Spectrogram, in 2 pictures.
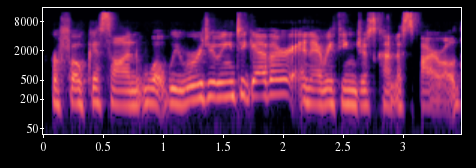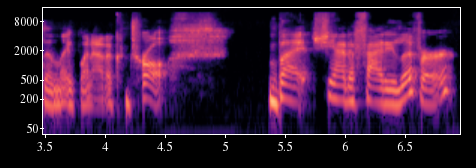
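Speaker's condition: No condition

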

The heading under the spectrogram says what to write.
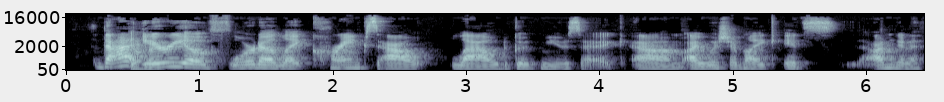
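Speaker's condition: No condition

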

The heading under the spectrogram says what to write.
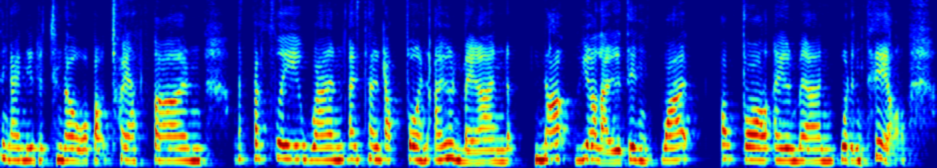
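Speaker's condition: Deafness; relies on lip reading

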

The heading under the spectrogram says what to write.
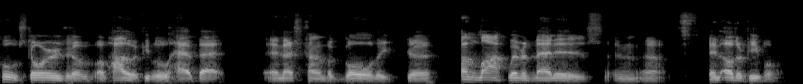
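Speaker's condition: Cleft palate; congenital, severe

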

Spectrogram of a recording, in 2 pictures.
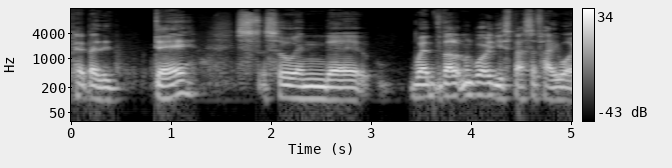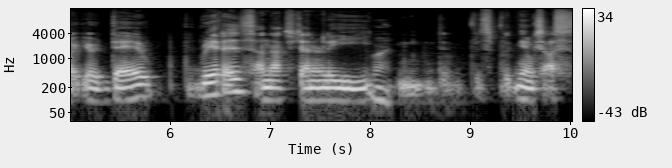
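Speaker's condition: Stammer; stammer since at least school years; member of Maguire Programme for people who stammer, pushes self outside comfort zone; occasional stuttery delivery, long avoided public speaking; repeated sounds, prolonged sounds

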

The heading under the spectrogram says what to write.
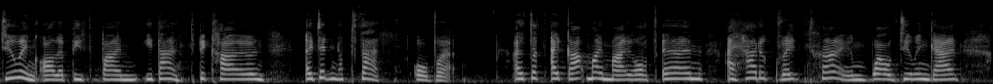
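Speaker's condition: Deafness; speaks with own voice

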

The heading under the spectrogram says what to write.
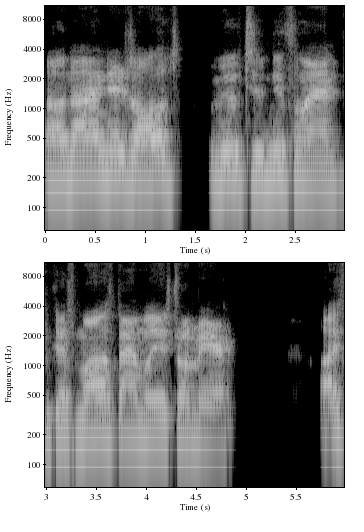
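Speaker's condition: Dysarthria; severe brain injury from car crash, coma, balance and coordination affected, disinhibition, relearned talking, eating; walking and talking again after intensive rehab, physiotherapist, kinesiologist, home gym, coaching, still improving; weak speech muscles, hard to speak clearly, must concentrate to form words, mistaken for drunk

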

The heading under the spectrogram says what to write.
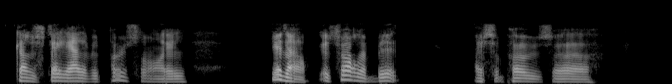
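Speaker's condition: Spinal muscular atrophy type 2; about 60 years since onset, uses Dragon voice to text

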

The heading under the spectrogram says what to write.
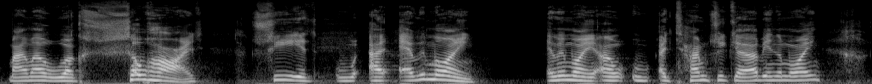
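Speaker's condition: Down syndrome; deep voice, struggles to reach high notes when singing, singing likened to trapped animal

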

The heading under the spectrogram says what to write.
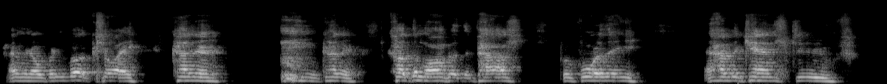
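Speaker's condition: Cerebral palsy; full-time wheelchair user

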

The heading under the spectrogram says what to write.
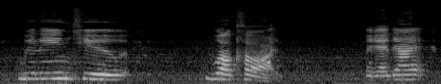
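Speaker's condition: Down syndrome; congenital, present since birth

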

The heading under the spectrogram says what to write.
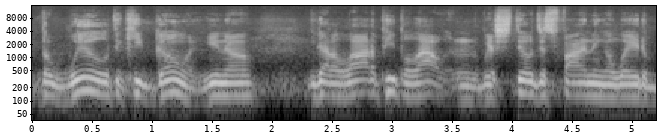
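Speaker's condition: No condition

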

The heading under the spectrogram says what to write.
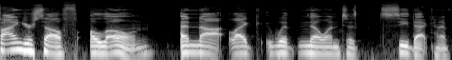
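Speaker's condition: No condition

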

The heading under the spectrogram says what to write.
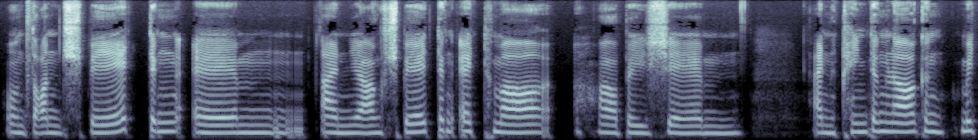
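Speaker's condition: Deafness; congenital profound hearing loss to deafness, detected at age one in hospital, later cochlear implant; raised oral, intensive hearing and speech therapy, lip reading, felt therapist's vibrations to learn sounds

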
